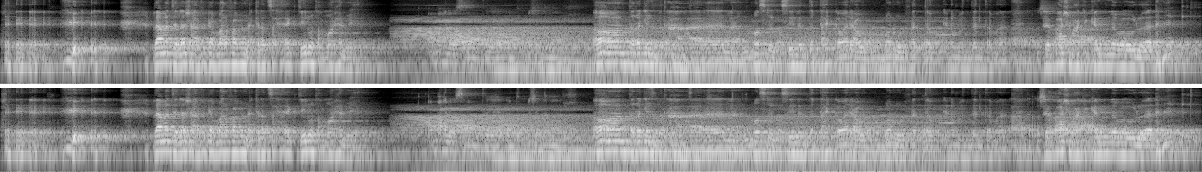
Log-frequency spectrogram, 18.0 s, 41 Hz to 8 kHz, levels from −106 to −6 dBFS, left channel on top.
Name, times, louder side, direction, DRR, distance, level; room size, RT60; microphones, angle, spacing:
voice 1, 0.1-1.5 1.8-5.5 8.9-15.3 15.6-17.8, left 1 dB, 10° left, 4 dB, 0.6 m, -28 dB
sound 1, 5.8-14.2, equal, 90° left, 3.7 m, -34 dB
voice 2, 6.4-8.6 9.8-10.3 10.6-11.0 12.0-12.1 13.8-13.9 15.1-16.4, right 1 dB, 50° right, 4 dB, 1.0 m, -34 dB
20.5 x 11.5 x 2.7 m, 2.4 s
head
